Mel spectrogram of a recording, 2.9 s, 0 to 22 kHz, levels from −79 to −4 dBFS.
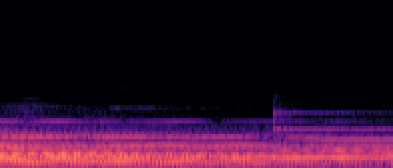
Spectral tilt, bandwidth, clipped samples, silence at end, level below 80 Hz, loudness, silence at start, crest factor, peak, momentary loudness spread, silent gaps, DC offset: -12 dB/octave; 3.1 kHz; under 0.1%; 0 s; -48 dBFS; -34 LUFS; 0 s; 14 dB; -18 dBFS; 5 LU; none; under 0.1%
